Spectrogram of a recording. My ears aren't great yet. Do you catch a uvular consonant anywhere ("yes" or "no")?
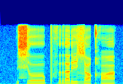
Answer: yes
